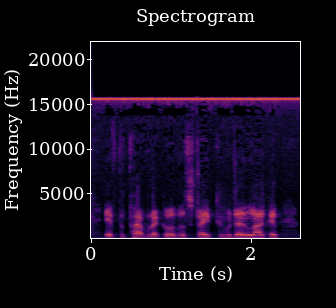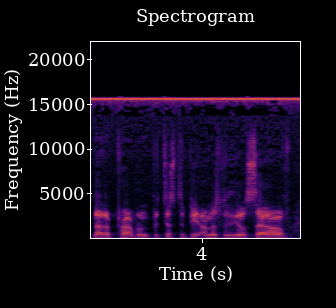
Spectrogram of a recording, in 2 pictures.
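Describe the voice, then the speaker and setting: A fairly high-pitched man at a fairly quick pace, with a New Zealand accent and monotone, flat intonation. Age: 60s. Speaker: drag performer and nightclub owner. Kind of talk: TV interview. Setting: studio.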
